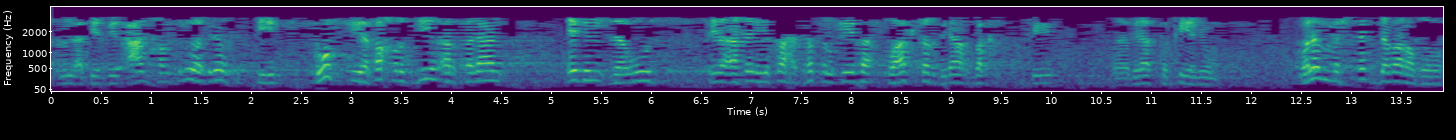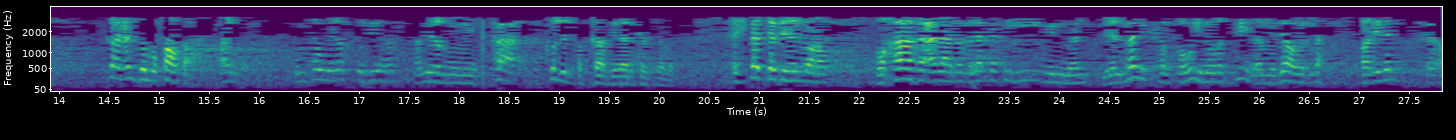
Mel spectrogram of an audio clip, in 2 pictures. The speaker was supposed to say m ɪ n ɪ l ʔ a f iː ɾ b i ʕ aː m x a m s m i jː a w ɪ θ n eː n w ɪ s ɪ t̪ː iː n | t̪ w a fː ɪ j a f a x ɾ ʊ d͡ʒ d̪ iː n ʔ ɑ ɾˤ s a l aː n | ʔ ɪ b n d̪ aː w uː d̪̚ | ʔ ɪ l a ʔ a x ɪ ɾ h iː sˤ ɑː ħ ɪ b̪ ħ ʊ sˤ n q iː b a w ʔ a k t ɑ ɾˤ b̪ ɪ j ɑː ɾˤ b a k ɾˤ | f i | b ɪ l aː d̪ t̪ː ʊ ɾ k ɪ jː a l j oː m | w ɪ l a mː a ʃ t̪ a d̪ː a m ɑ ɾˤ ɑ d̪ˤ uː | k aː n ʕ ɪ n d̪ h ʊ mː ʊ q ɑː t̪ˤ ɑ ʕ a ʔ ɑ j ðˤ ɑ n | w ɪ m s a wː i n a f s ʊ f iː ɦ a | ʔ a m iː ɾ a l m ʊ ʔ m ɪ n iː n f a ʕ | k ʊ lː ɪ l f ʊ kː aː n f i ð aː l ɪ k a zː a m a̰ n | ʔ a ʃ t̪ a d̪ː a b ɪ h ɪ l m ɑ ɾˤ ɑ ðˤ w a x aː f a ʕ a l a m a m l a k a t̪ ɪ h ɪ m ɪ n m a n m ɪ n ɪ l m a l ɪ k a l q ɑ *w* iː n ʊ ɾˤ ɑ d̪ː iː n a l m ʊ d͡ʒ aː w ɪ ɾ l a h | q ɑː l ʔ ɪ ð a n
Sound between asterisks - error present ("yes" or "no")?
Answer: no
